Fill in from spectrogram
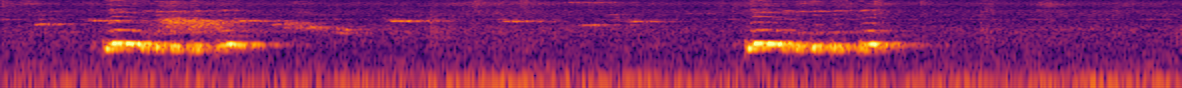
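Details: Zebra dove song meant to set other perkutut singing: two short, vibrating coo phrases three seconds apart, with faint higher chirps from other birds between them.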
